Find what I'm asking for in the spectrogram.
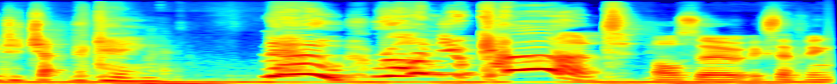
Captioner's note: Hermione voice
